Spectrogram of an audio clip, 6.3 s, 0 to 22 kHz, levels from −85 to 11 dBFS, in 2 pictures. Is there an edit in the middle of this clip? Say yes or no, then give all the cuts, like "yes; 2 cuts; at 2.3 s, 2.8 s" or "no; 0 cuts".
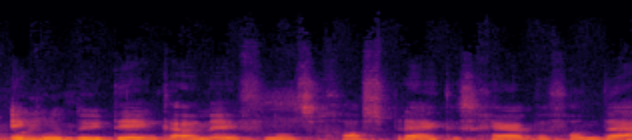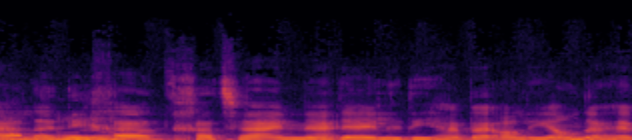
yes; 2 cuts; at 4.0 s, 4.8 s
